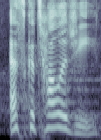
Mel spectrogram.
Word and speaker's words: eschatology: And we're going to talk about eschatology.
